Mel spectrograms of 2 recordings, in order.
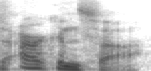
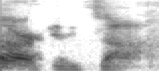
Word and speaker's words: Arkansas: state you guys get it right on is Arkansas. Arkansas. Kansas. Yeah, No! it's Damn it!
